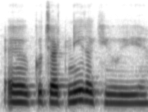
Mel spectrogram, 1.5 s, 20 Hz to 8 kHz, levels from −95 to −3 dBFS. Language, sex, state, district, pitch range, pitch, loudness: Hindi, female, Uttar Pradesh, Hamirpur, 185-210 Hz, 200 Hz, -15 LUFS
